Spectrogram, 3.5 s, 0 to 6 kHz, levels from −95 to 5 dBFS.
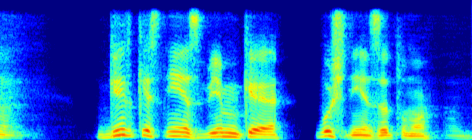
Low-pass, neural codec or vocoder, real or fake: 5.4 kHz; codec, 16 kHz, about 1 kbps, DyCAST, with the encoder's durations; fake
